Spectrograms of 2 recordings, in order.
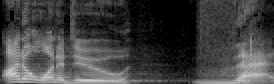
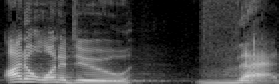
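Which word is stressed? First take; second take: that; that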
